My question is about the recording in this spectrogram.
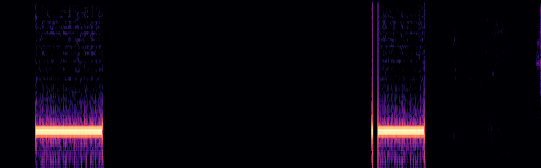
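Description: A telephone ringback tone plays while a caller waits for an answer: two steady, mid-pitched beeps, each about a second long, separated by a long silent gap.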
